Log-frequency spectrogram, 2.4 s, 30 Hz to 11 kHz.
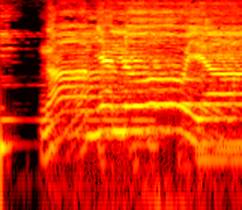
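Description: A male voice singing a long held note in a 1980s Burmese pop song. It starts just under half a second in, after a brief pause, and slides down near the end.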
